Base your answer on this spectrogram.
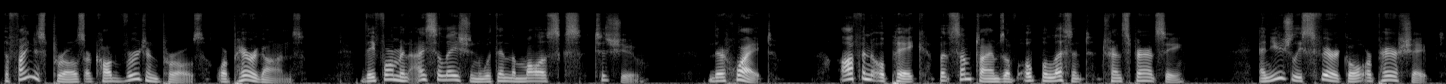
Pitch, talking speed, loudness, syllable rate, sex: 160 Hz, 135 wpm, -21 LUFS, 5.4 syllables/s, male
